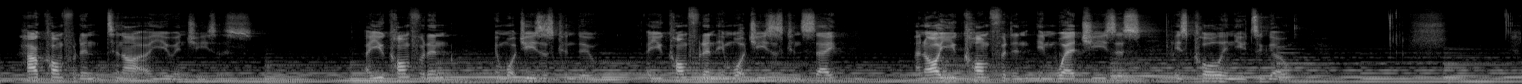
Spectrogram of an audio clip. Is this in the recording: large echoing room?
yes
